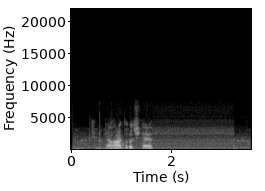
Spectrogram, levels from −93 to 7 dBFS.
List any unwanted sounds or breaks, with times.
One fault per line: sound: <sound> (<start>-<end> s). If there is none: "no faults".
no faults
